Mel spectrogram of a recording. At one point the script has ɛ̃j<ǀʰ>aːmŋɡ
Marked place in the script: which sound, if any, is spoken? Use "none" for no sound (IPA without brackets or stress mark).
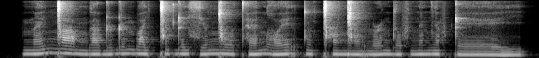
ŋ͡ǀ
